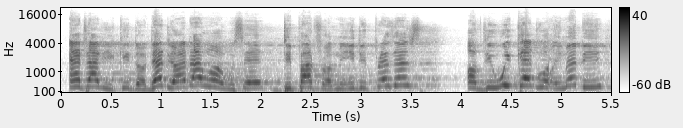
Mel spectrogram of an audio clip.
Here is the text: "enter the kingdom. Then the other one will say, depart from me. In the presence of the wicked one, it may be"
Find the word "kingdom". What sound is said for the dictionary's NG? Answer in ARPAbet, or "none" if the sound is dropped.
none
